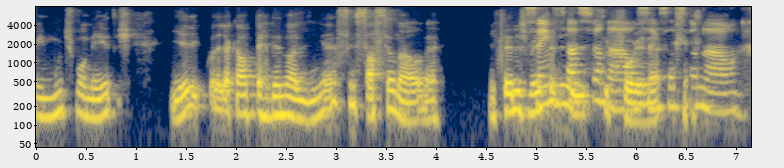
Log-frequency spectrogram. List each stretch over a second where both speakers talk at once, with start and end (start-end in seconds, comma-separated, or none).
4.9-6.2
